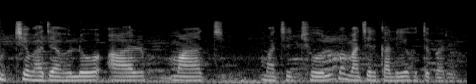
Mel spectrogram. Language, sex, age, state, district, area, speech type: Bengali, female, 18-30, West Bengal, Paschim Bardhaman, rural, spontaneous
